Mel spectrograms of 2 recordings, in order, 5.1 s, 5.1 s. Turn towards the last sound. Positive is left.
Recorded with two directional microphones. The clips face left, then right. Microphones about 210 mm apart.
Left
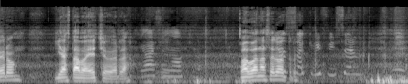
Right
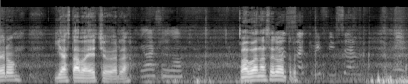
turn(degrees=65)  # may be behind; listen again after turning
